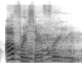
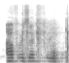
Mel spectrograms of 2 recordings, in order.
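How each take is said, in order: First: It is said loudly. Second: It is said at normal volume.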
